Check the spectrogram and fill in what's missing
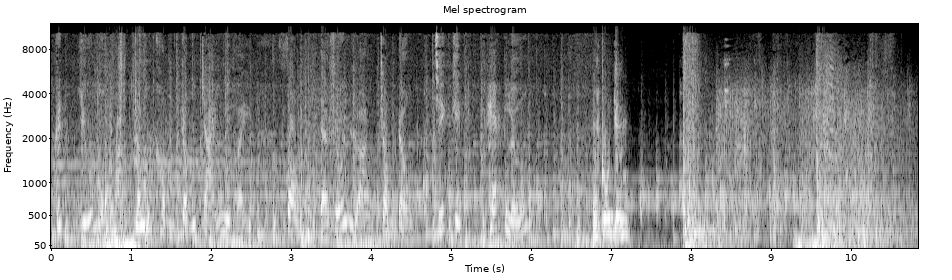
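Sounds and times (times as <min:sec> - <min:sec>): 
speech: 0:00.1 - 0:07.4
gunshots during an ambush at the edge of a forest: 0:07.9 - 0:10.8.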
